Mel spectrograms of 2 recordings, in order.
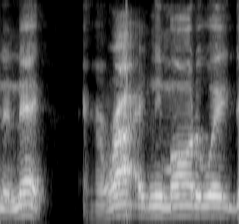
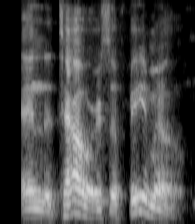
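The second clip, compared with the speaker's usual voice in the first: usual speaking voice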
